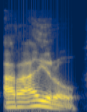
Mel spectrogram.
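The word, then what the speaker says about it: Areeiro: this evening at the Junto de Fragazia de Arro. That is one of the hardest Portuguese neighborhoods to pronounce, I would say.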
